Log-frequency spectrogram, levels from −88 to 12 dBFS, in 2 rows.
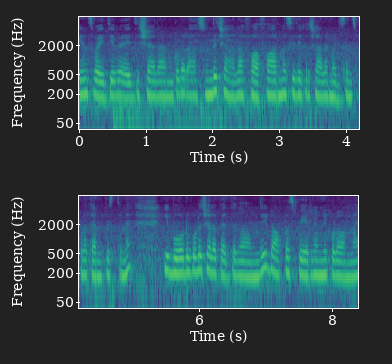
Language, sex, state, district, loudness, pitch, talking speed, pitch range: Telugu, female, Andhra Pradesh, Visakhapatnam, -23 LUFS, 190 Hz, 165 wpm, 180-200 Hz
